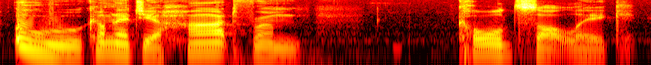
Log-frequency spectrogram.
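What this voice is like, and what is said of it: Radio DJ voice. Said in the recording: “Why do I go into a DJ voice right when we start these podcasts?”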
